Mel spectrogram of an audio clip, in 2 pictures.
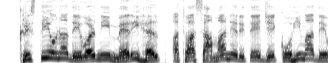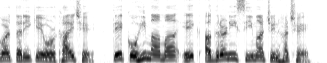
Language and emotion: Gujarati, neutral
